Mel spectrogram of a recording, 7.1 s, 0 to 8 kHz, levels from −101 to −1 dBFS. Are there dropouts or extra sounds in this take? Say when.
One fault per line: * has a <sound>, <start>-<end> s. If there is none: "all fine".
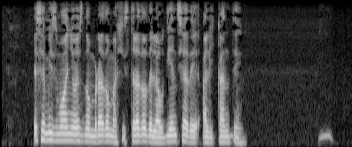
all fine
